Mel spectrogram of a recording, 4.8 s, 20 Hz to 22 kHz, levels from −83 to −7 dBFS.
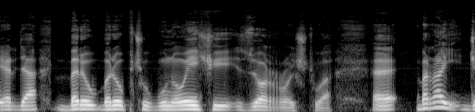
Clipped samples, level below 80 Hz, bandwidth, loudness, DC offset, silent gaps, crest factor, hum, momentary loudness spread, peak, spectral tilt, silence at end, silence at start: under 0.1%; -60 dBFS; 10 kHz; -21 LUFS; under 0.1%; none; 16 dB; none; 13 LU; -6 dBFS; -7.5 dB/octave; 0 s; 0 s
